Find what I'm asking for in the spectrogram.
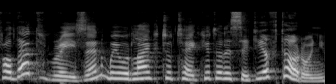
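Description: In a Polish accent, a woman speaks at a high pitch. Her pitch swings very widely. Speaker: radio host. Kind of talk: casual radio chat. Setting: studio.

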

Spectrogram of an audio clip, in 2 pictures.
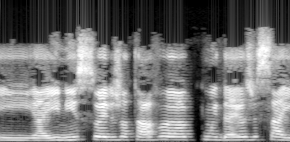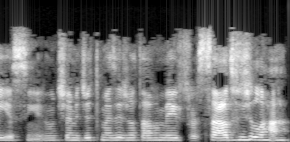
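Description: The speech moves at a fairly quick pace with hardly any pauses and monotone, flat intonation. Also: woman, medium pitch for a woman. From Brazil, Santos (São Paulo state). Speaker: pet groomer and salon owner. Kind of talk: interview.

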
